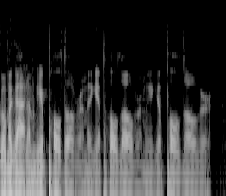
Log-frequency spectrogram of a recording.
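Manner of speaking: panicky, fast, looping anxious fretting, repeating itself. Acting out imagined thoughts while driving drunk: imitating anxious worry. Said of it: "the anxiety I would have".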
